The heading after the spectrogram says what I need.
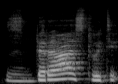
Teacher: This V is not pronounced at all here.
